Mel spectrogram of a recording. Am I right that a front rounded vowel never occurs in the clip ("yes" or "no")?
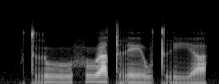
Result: yes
